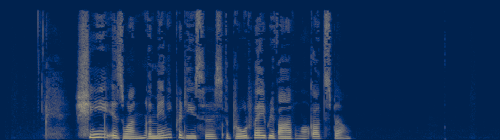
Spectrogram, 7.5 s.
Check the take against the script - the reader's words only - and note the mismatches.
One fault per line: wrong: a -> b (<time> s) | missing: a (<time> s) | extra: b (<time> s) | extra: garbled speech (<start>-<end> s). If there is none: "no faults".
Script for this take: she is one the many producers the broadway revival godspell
no faults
